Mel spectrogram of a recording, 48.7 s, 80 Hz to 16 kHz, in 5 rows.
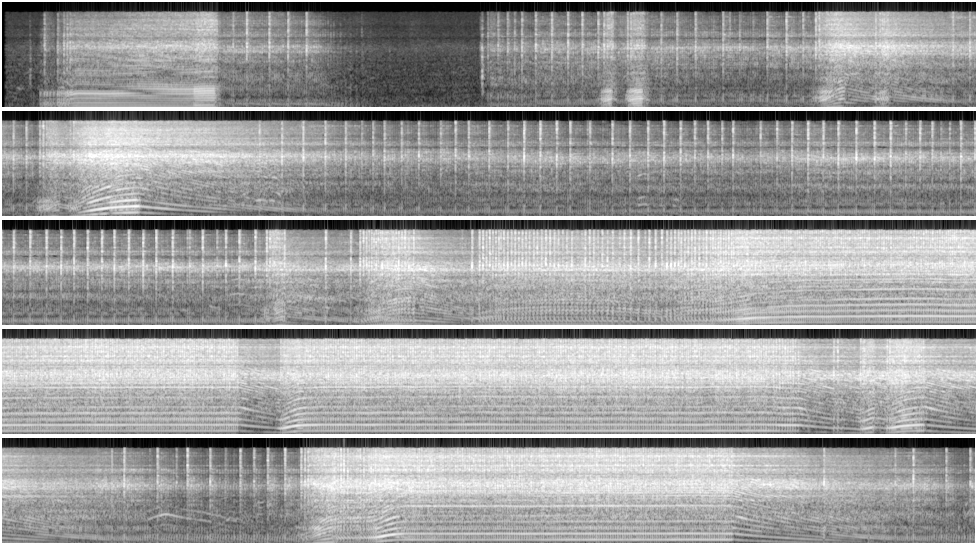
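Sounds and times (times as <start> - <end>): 
chainsaw: 0.0 - 3.8, 4.8 - 48.6.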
